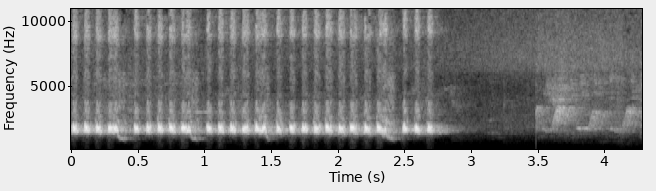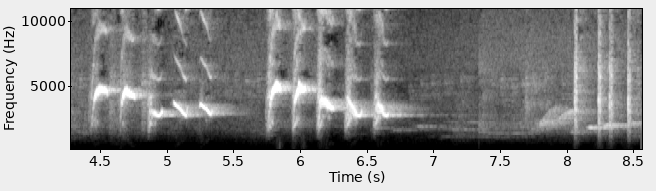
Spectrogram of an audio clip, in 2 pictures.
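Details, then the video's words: White-rumped shama (murai batu) in vigorous 'gacor' song: a fast, even buzzy trill for nearly three seconds, a pause, then loud bursts of high descending whistled notes and a final rising phrase. "Suara kicau burung murai batu gacor"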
